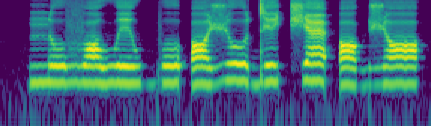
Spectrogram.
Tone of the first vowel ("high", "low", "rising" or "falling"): low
